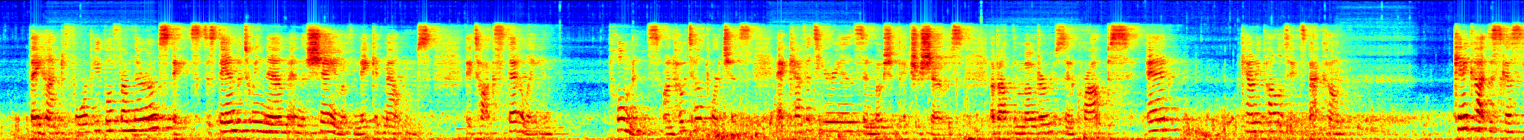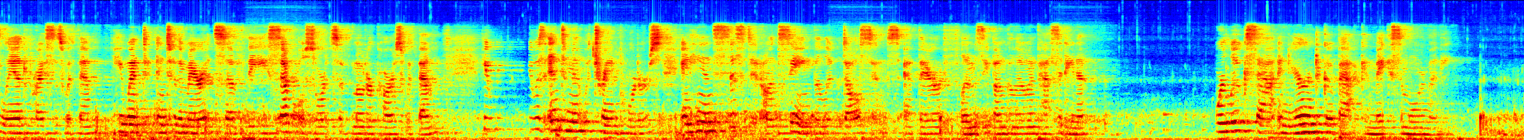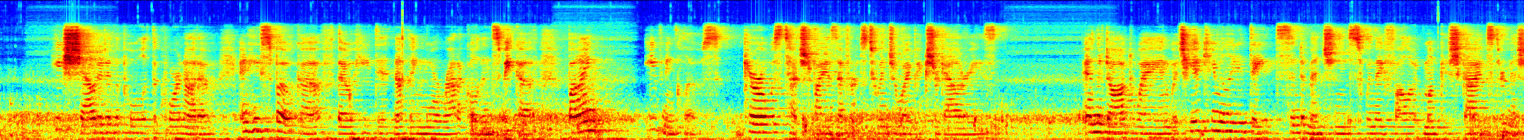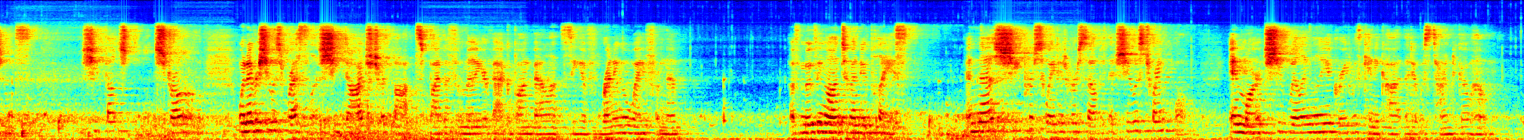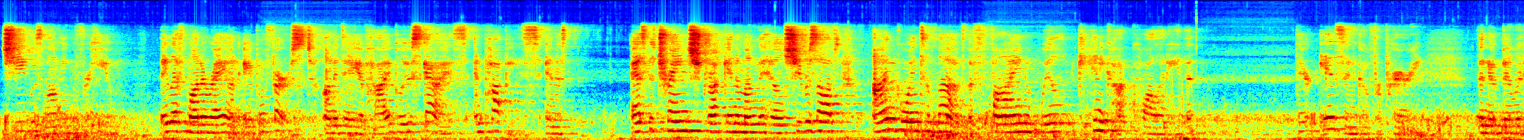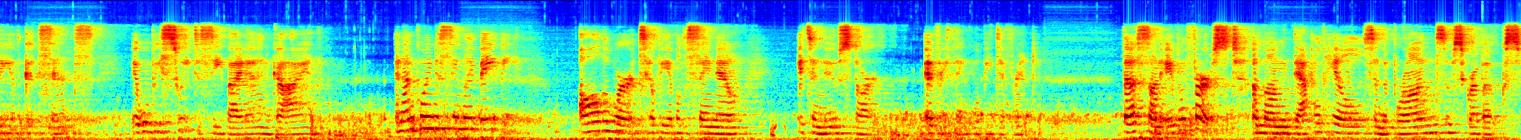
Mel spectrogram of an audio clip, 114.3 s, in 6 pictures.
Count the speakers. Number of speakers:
1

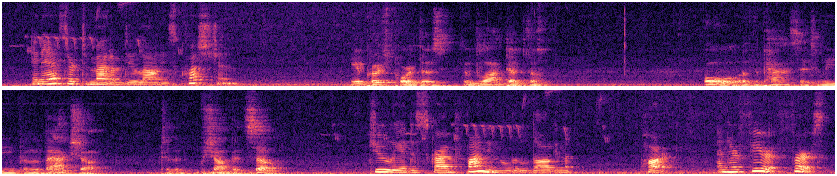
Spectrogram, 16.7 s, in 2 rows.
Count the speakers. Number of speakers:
2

